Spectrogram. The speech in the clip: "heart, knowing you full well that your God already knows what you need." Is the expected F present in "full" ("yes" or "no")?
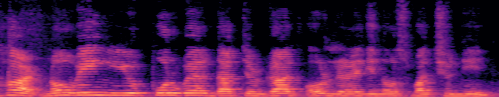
no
